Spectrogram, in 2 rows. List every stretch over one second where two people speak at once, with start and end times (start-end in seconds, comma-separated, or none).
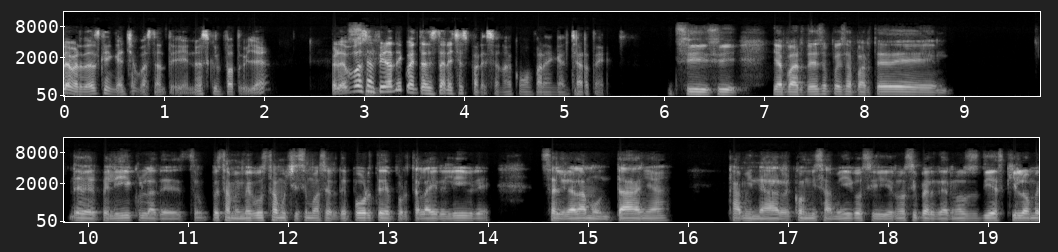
none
